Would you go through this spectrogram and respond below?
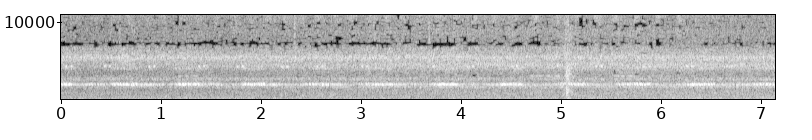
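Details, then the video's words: Evening cricket chorus beside a deck with a chihuahua puppy and decoration lights; high pulsed chirps repeat evenly over steady low noise, with a single sharp click midway. "Cricket Sounds"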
